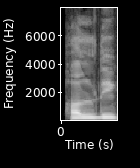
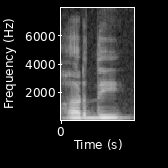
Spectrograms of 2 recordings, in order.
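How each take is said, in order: First: The middle consonant is an l sound. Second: The middle consonant is an r sound. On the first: This is the standard Hindi form. "ल र में ... बदल जाएगा" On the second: This is the Nagpuri form. "ल र में ... बदल जाएगा"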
